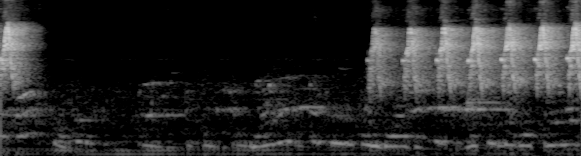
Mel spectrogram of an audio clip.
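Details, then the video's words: Bar-winged prinia, tutoring recording: one short high note, a quiet stretch with faint low background sounds, then a quick string of about seven bright, buzzy, evenly repeated notes. "Marteran burung ciblek langsung bunyi"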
